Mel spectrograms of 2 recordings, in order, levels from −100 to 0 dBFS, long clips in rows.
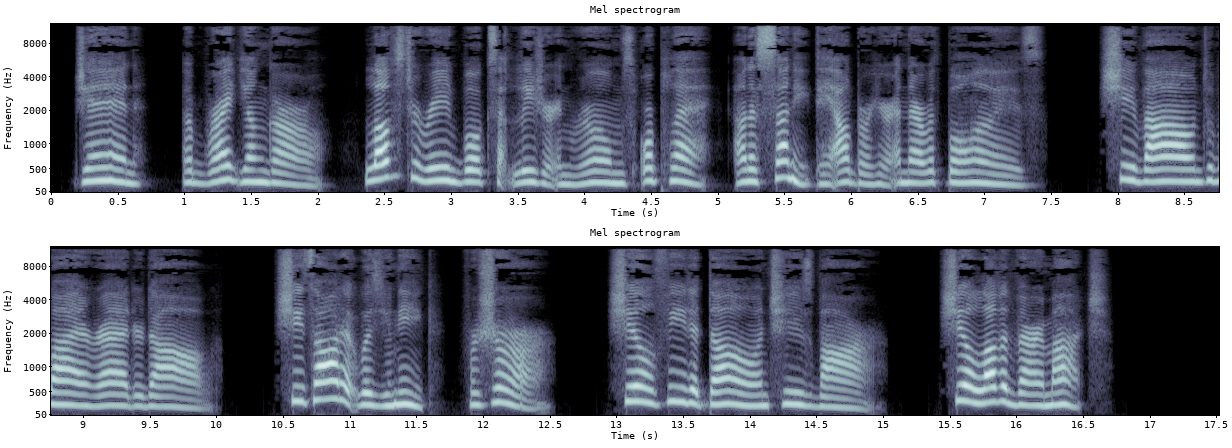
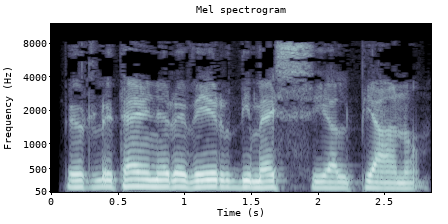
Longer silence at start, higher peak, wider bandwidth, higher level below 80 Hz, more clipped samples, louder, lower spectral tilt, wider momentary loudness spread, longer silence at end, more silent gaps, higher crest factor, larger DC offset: about the same, 0.2 s vs 0.1 s; second, -4 dBFS vs 0 dBFS; first, 12 kHz vs 8.6 kHz; second, -68 dBFS vs -54 dBFS; neither; second, -22 LUFS vs -15 LUFS; second, -4.5 dB/octave vs -6.5 dB/octave; first, 14 LU vs 6 LU; first, 0.9 s vs 0.05 s; first, 7.57-7.77 s, 10.15-10.35 s, 12.65-12.85 s, 15.13-15.33 s vs none; about the same, 18 dB vs 14 dB; neither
